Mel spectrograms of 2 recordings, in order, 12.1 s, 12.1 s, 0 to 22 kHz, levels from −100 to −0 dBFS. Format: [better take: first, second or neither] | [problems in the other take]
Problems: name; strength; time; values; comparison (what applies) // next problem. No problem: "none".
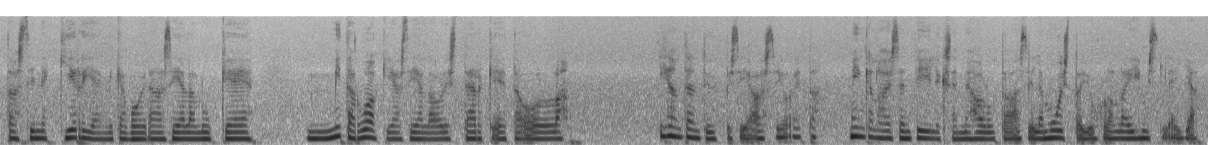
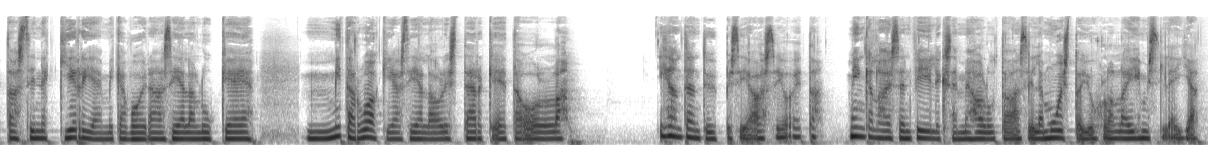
second | hiss; noticeable; throughout; 15 dB below the speech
